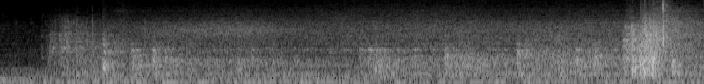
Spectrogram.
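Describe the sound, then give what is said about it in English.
A heavy door rumbles and scrapes open over a few seconds as a man walks through it, with a steady grinding drone and a louder scraping burst near the end. No one speaks. “When he is done, he walks through the door.”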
